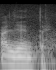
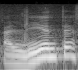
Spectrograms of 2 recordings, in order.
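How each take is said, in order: First: The i is brief like a semivowel. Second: The i is drawn out like a full vowel. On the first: The speaker calls it right. "La pronunciación de I debe ser mucho más breve que en la E" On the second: The speaker calls it wrong. "No es aliente"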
